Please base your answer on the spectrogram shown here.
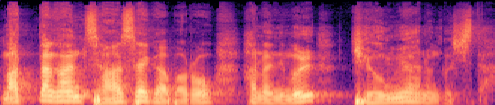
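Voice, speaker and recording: A middle-aged male pastor, preaching a sermon and having the congregation repeat his words, swinging from soft low asides to loud, emphatic peaks. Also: lively intonation, moderate pace. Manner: call-and-response preaching, prompting the congregation to repeat.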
